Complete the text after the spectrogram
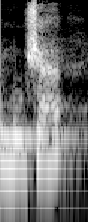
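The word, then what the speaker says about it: موشه (משה): حضرات یهود نوعاً شین را میدونید که شین تلفظ میکنن دیگه، موسا را میگن موشه، اسم میگذارن برای خودشون موشه، موشه دایان، موشه، بله از اینجور چیزها، بله موشه اسم میگذارن.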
